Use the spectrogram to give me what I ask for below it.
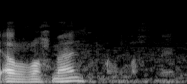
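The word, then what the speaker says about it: الرحمن: C'est-à-dire que si tu veux faire un ra, et tu fais avec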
